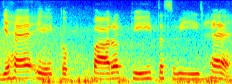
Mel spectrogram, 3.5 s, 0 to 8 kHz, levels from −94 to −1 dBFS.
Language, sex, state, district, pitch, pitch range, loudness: Hindi, female, Haryana, Rohtak, 200 Hz, 190-215 Hz, -14 LUFS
